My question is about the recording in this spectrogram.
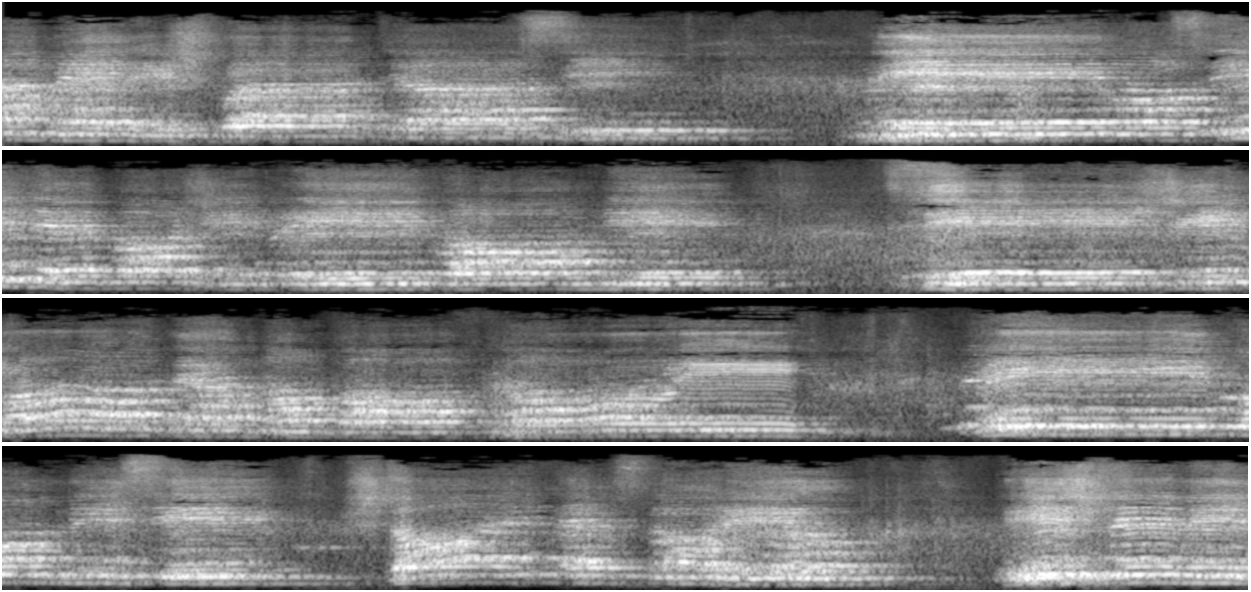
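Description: A group of voices singing a devotional chant in sustained phrases, each a few seconds long, with short breaks between them about every six seconds.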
